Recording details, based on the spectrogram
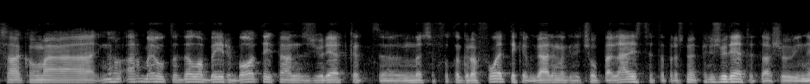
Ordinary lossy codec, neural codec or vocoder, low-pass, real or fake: MP3, 64 kbps; codec, 16 kHz, 1.1 kbps, Voila-Tokenizer; 7.2 kHz; fake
